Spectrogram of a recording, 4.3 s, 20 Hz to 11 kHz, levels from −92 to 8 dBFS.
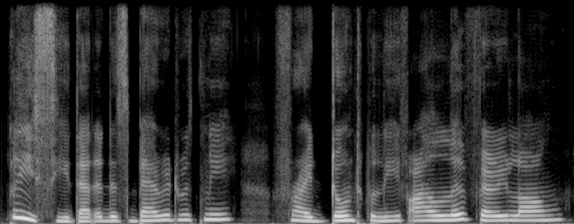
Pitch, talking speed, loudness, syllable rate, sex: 220 Hz, 225 wpm, -15 LUFS, 5.3 syllables/s, female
